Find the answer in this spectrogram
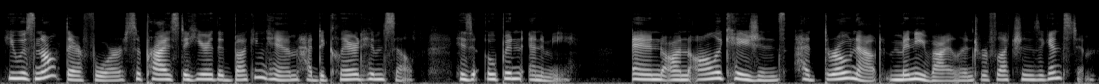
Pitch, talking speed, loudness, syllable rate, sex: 220 Hz, 145 wpm, -17 LUFS, 4.9 syllables/s, female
